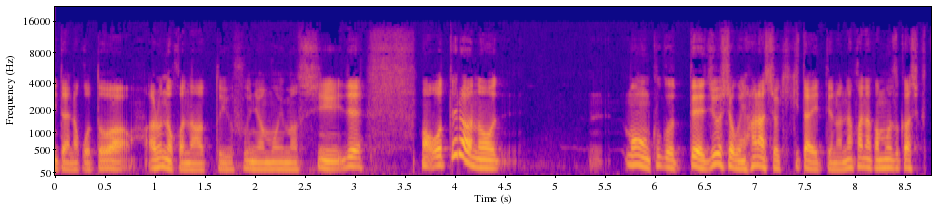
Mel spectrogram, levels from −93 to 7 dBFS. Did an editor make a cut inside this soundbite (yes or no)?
no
